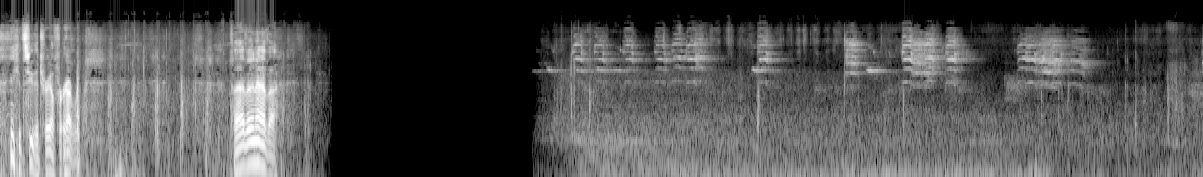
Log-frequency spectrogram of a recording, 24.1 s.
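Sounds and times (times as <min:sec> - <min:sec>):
steady low rumble: 0:00.0 - 0:04.7, 0:18.6 - 0:21.1
birds calling: 0:00.0 - 0:06.6, 0:10.8 - 0:22.3, 0:23.0 - 0:24.0.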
